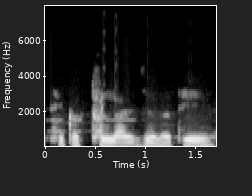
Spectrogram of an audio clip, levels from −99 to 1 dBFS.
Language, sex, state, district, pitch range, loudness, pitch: Chhattisgarhi, male, Chhattisgarh, Kabirdham, 145-150 Hz, -14 LUFS, 150 Hz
